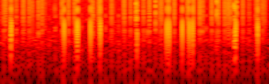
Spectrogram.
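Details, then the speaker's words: Tube or opamp phono stage with turntable: irregular harsh buzzing pulses and thumps over quiet hum, RF interference from nearby Wi-Fi and cell phones; fixed by moving antennas and phones away. "modern Communications Wi-Fi and cell phones cause a pulsing or thumping noise and it sounds like this"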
